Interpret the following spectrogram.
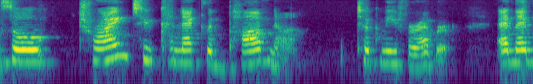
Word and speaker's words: Bhavna: And when I actually heard how it's supposed to sound, bhavna, very soft, I figured, because also the other thing was a lot of people couldn't pronounce my name right. And that was my biggest pet peeve. I was being called Bhavna. I was being called Barna.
